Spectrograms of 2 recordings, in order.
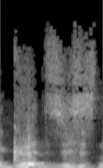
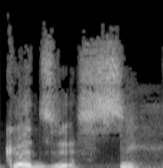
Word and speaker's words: Godus: D'abord, il y a une barre de recherche, tapez Godus. ça s'écrit comme God US.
